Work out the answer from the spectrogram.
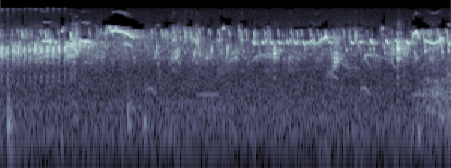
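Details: Black-browed reed warbler filmed at the moment it catches and eats an insect; a rapid, dense chatter of high scratchy notes and short buzzy trills runs continuously for three seconds without pause.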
